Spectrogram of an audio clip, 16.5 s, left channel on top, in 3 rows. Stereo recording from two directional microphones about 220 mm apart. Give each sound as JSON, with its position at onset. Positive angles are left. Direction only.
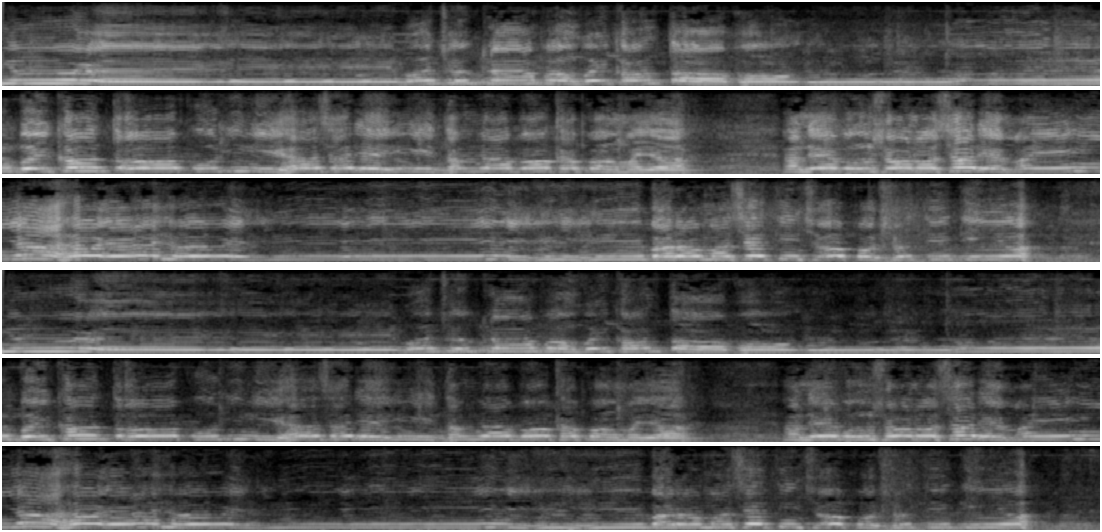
{"t": 0.0, "sound": "music", "side_deg": -10}
{"t": 5.1, "sound": "a sound", "side_deg": -5}
{"t": 6.8, "sound": "a man's voice", "side_deg": 0}
{"t": 14.2, "sound": "speech", "side_deg": 0}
